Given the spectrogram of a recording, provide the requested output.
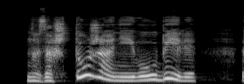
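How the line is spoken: Sorrowful exclamation. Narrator (Russian): с горестью воскликнула дама

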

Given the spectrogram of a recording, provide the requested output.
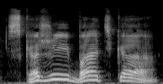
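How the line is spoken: Crowd shouting. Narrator (Russian): орали

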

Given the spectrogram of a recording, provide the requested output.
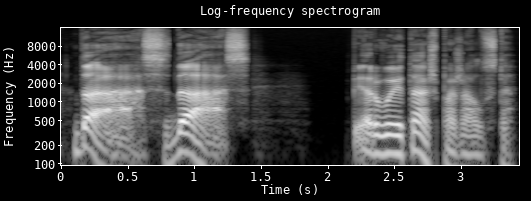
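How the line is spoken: Cold curt remark. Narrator (Russian): Холодно бросила мисс Фауст

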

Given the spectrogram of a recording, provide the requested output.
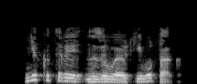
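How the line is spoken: Dry reply. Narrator (Russian): сухо ответил Дон Хуан

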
